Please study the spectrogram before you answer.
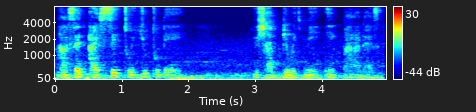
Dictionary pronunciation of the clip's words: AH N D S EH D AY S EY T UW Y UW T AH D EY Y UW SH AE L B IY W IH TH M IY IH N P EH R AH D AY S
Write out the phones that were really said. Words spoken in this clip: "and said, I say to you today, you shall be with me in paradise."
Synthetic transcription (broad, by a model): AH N S EH D AY S EY T UW Y UW T AH D EY Y UW SH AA L B IY W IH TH M IY IH N P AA R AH D AY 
